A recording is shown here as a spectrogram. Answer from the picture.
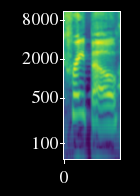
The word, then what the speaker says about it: Crapo: We have a representative, no, it's a senator now, I believe, Mike Crapo Hell yeah. That's a tough life. – supposed to be tail. It's supposed to be pronounced crepo.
